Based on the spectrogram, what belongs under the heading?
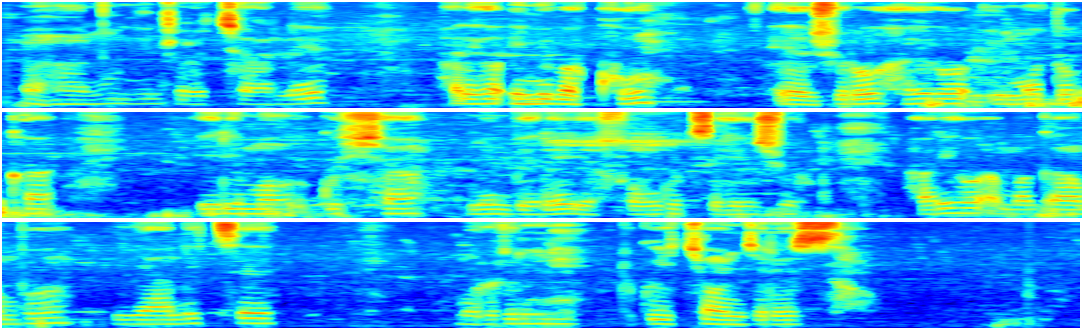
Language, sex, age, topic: Kinyarwanda, male, 25-35, finance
